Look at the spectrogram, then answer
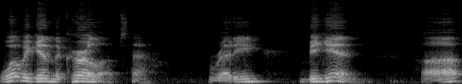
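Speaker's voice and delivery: slow, measured, recorded-style announcer voice. Retelling tricking freshmen during curl-ups: imitating the FitnessGram audio. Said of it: "I actually tricked some freshmen with that".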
